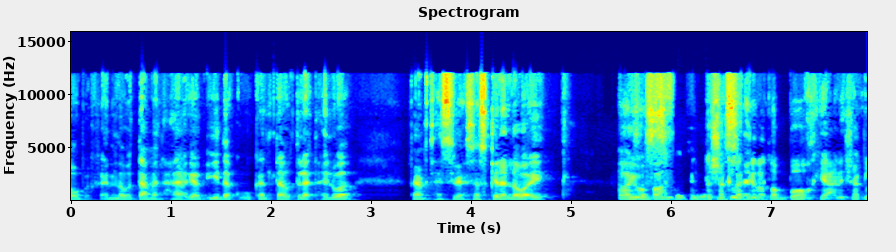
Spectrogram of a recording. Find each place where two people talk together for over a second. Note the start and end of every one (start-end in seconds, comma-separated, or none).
5.6-7.0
